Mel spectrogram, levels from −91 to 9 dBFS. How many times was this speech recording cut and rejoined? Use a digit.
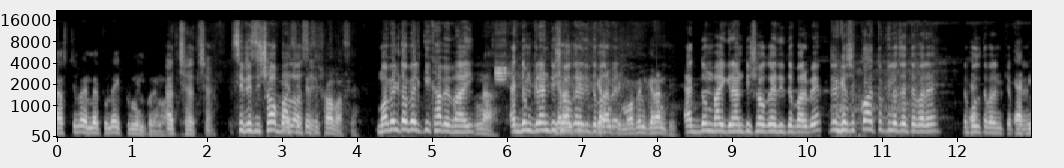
2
